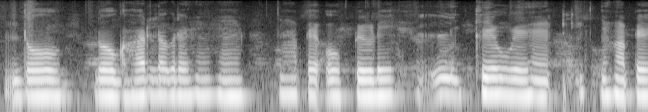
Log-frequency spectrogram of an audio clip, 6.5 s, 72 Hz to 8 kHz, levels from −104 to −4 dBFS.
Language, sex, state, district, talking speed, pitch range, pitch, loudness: Hindi, male, Chandigarh, Chandigarh, 120 wpm, 140-145 Hz, 140 Hz, -15 LUFS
